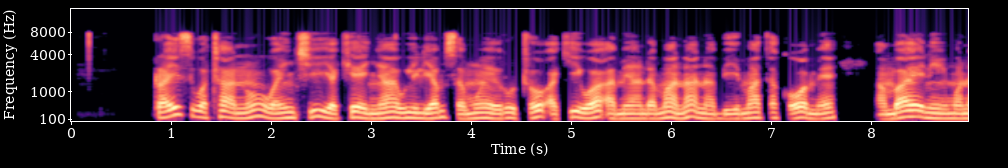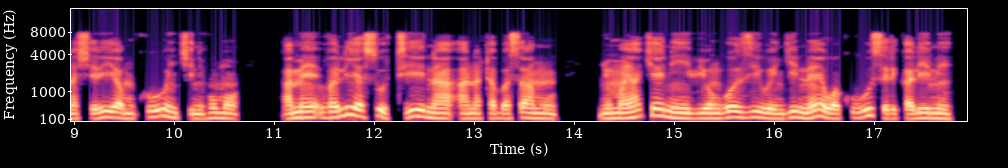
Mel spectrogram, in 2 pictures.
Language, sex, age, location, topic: Swahili, male, 25-35, Kisumu, government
